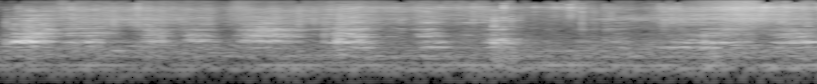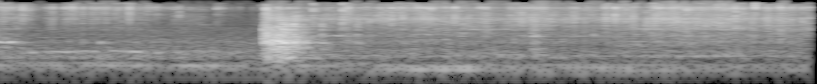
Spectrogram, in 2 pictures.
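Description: Thalipeeth sautéing in ghee in a pan for a Shravan Monday fasting thali, with a soft steady sizzle and stirring or scraping clatter throughout, and a brief louder scrape about midway.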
